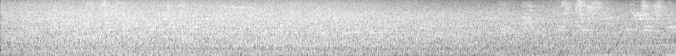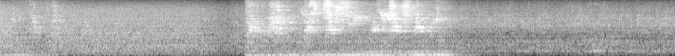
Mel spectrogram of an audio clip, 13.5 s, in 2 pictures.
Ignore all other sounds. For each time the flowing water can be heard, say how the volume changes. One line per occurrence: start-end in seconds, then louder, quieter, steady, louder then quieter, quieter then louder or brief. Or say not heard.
0.0-13.4 quieter.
